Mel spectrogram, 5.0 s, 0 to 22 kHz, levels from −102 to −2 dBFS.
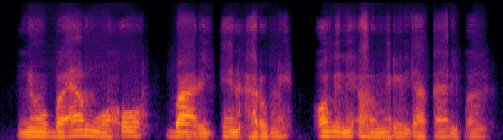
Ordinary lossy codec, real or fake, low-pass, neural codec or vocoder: none; fake; 19.8 kHz; codec, 44.1 kHz, 2.6 kbps, DAC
